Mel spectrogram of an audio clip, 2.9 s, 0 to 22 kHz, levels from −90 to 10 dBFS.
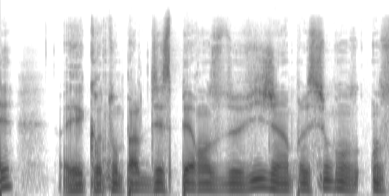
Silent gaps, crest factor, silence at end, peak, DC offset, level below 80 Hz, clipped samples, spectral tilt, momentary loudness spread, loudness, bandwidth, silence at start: none; 14 dB; 0 s; -12 dBFS; under 0.1%; -44 dBFS; under 0.1%; -5.5 dB/octave; 5 LU; -25 LUFS; 16 kHz; 0 s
